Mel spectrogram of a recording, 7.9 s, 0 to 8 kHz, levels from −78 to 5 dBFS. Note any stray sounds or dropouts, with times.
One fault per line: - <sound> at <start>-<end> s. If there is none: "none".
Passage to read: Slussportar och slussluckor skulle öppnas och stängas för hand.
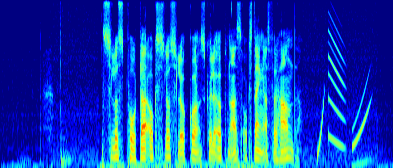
- thud at 1.2-1.6 s
- chirp at 6.3-7.5 s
